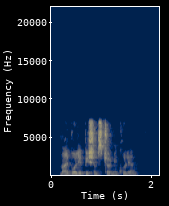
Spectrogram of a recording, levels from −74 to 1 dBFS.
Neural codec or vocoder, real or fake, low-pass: none; real; 7.2 kHz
